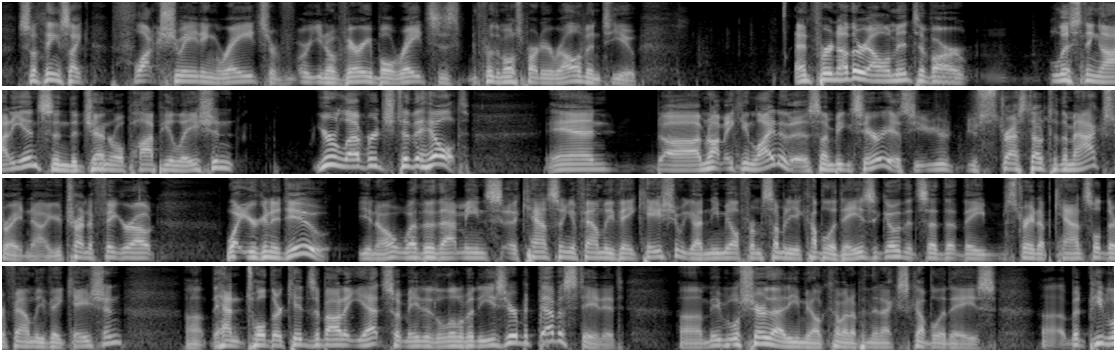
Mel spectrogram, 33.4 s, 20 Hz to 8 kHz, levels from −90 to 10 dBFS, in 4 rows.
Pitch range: 115-145 Hz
